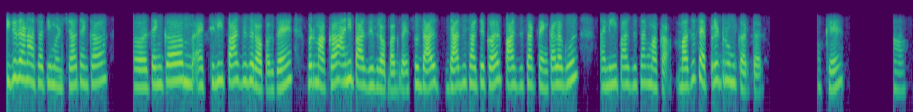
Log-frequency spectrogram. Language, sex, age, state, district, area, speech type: Goan Konkani, female, 18-30, Goa, Tiswadi, rural, conversation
